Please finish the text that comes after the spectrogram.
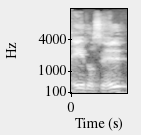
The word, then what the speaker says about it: Adelson: It's pronounced Adelson. But we think it's Adelson because we've seen Rick Adelson. It's spelled the same way. But it's Adelson, actually.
